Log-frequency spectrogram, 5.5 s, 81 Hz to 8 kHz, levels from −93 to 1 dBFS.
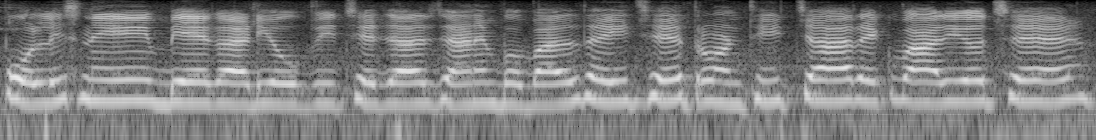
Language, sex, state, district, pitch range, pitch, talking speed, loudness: Gujarati, female, Gujarat, Gandhinagar, 265-295 Hz, 280 Hz, 165 wpm, -15 LUFS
